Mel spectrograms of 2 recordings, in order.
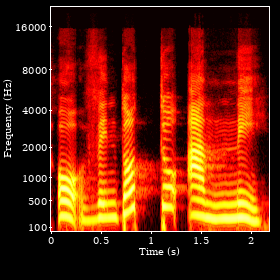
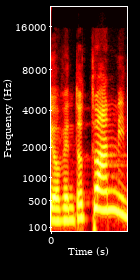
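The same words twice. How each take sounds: First: "ventotto anni" very slow, tt and nn held; exaggerated double consonants. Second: Said in the usual way. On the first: Shown as a demonstration. Teacher modelling the answer, drawn-out double consonants. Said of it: "Trato de alargarla".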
